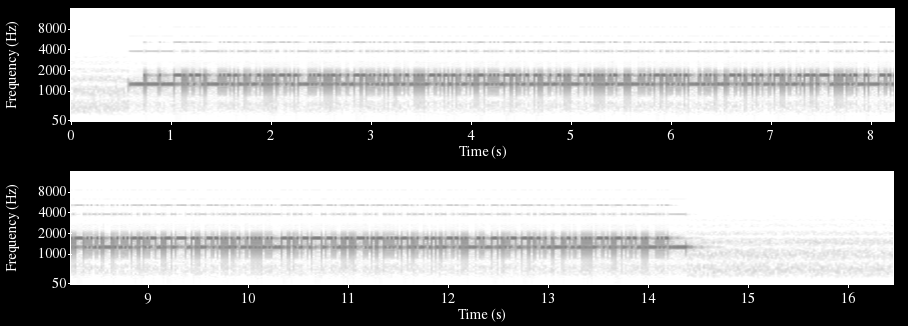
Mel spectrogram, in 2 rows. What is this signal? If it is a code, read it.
RTTY (50 baud, 450 Hz shift), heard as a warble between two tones, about 1500 Hz centre. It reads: SCUS VSSQ FCWY IUZY WGUX YBXF DVJK UCHU TSBV EFKJ ZZTG FCYX ATHD SNUP XGNZ PKPY ZLXS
